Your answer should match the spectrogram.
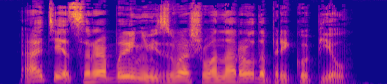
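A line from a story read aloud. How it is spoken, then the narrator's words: Unbothered smirking snort. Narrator (Russian): хмыкнул я, не особо комплексуя от своего происхождения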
